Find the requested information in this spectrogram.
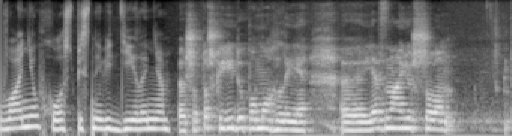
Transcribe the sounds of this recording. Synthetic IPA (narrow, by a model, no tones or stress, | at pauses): ʋɑnʲːɐwxɔspʲisnɛʋʲidʲːilˠenʲːɐʃt͡ʃɔbpt̪ɾɔʃkʲɪjijd̪ɔpɔmɔɦlˠɪjaznɑjʊʃt͡ʃɔ | t̪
